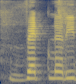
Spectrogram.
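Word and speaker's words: veterinary: यह न्यूज़ है और जो स्पेलिंग होती है वह बहुत ही ट्रिक की स्पेलिंग है देखिए अगर इसको खोलेंगे तो वे आई टी आई आर I battery ना आर ए स्पेलिंग तो ऐसे होती है बैटरी नई जब हम उसको अब लेकिन पढ़ेंगे प्रोनाउंस करेंगे तो बोलेंगे वेटरनरी डॉक्टर ठीक है तो यहां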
